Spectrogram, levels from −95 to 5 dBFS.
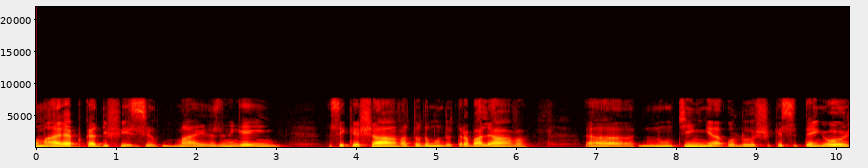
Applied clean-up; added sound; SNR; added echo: none; none; none; none.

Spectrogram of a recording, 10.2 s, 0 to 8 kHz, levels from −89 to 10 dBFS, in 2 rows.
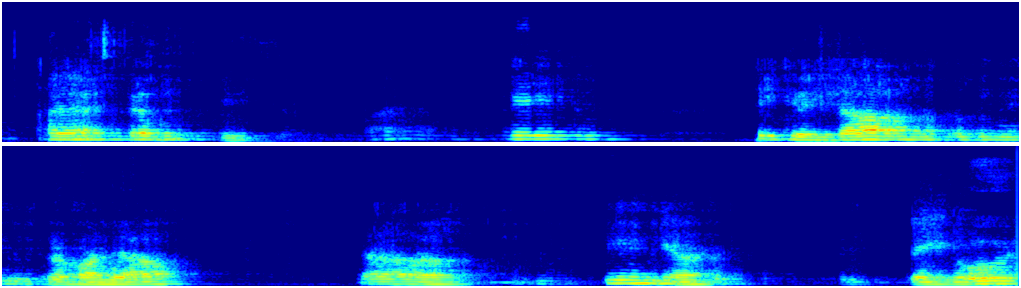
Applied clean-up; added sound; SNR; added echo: neural mask model DeepFilterNet 3.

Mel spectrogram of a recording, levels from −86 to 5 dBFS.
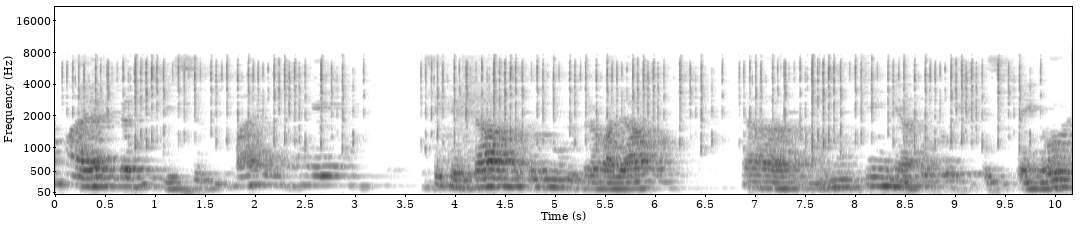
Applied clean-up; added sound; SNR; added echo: classical method WPE with log-MMSE.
